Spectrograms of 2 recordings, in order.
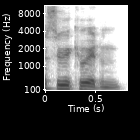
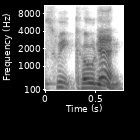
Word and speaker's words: Suikoden: And it's pronounced Suikoden? I've been saying sweet codeine.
